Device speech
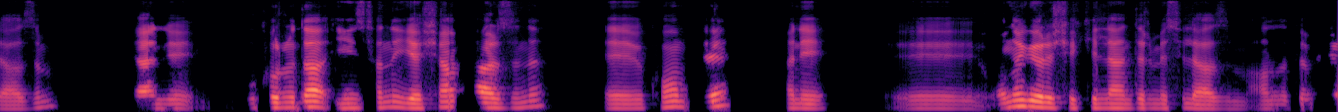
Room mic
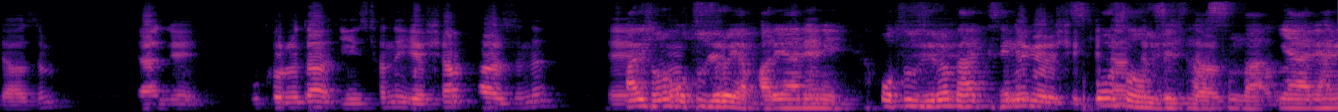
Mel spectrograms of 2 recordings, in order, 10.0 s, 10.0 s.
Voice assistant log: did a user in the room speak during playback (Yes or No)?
Yes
